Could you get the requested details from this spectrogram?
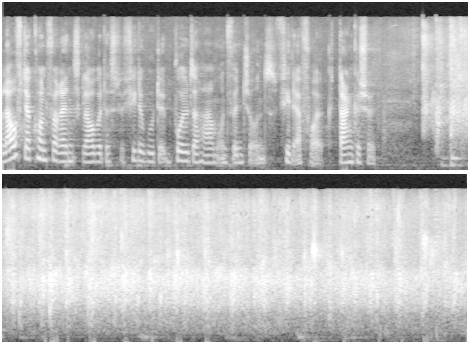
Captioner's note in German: applaus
